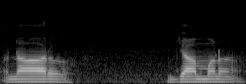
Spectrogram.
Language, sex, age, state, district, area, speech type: Punjabi, male, 30-45, Punjab, Mansa, urban, spontaneous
